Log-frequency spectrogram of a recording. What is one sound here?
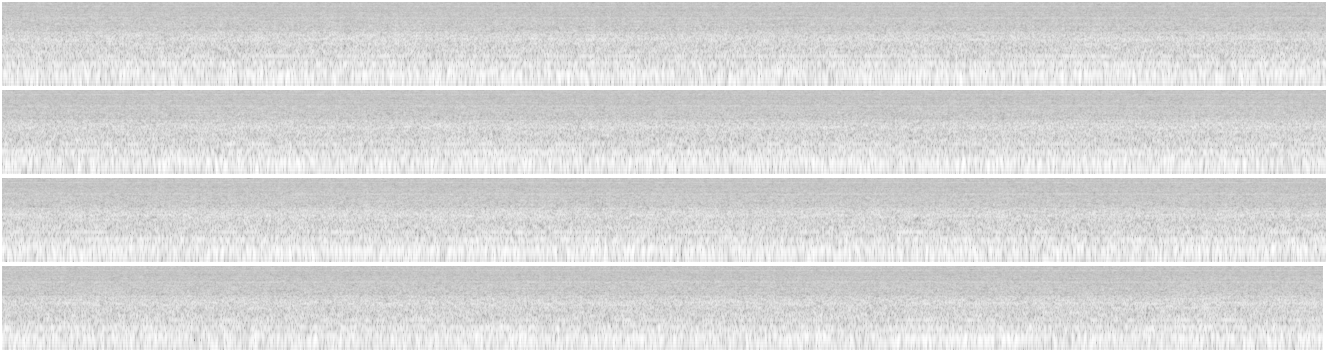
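An aircraft engine drones at cruise, heard from inside the cabin.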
